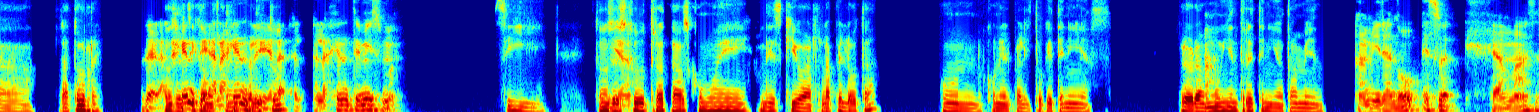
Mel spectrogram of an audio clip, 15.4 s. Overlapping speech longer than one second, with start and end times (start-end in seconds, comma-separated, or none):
1.6-2.9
